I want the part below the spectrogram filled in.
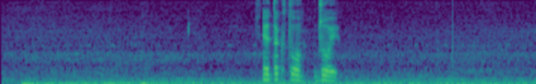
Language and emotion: Russian, neutral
